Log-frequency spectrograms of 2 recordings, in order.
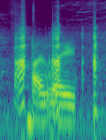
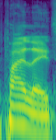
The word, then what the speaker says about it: Pilates: Pilates. It is Pilates. It's not Pilates. That's right. I don't see three syllables.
